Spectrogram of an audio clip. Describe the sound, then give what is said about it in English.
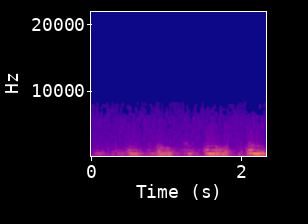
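A sled dog team barks and yips in a run of repeated mid-pitched calls, some whining, rising and falling over a steady low background hum, heard from inside an igloo. No one speaks. “For two more days, we stayed in the igloo, and then we heard the welcome sound of my dog team.”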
